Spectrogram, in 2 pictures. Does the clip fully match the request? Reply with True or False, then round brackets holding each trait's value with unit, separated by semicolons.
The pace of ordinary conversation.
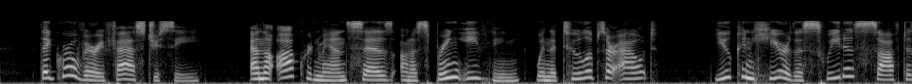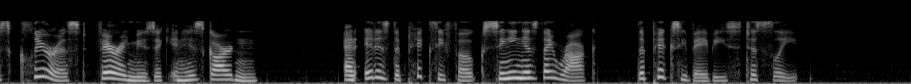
True (155 wpm)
